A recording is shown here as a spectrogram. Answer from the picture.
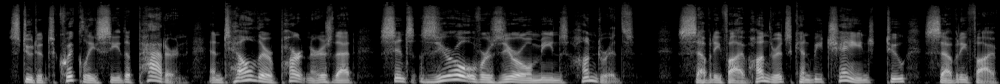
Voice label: eLearning General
